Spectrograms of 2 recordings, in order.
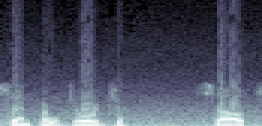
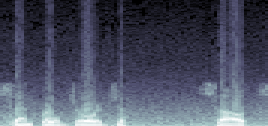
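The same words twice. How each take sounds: The two takes are said the same way.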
